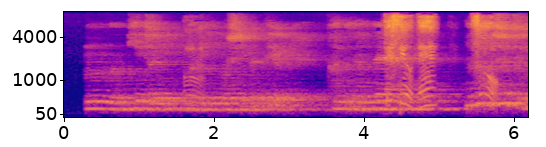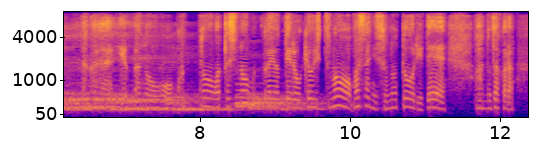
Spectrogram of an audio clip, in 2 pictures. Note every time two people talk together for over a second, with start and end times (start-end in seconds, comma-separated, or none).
6.4-7.6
